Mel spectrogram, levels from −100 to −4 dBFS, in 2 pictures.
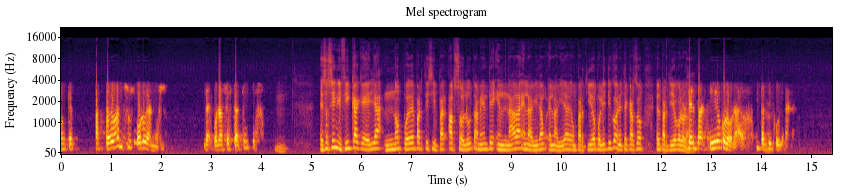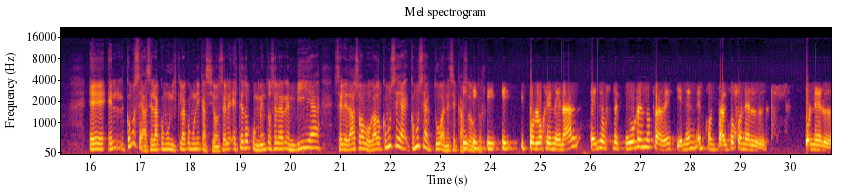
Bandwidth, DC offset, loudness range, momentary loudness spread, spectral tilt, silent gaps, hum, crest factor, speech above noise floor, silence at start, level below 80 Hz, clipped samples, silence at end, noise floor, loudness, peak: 12.5 kHz; under 0.1%; 5 LU; 9 LU; -7 dB/octave; none; none; 16 dB; 38 dB; 0 s; -52 dBFS; under 0.1%; 0 s; -53 dBFS; -16 LUFS; 0 dBFS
